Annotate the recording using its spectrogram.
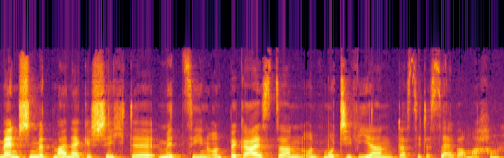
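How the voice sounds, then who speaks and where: A woman talks with hardly any pauses. Her intonation is monotone and flat. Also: medium pitch for a woman, moderate pace. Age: 30s. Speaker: diving instructor and business mentor. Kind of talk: casual interview.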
